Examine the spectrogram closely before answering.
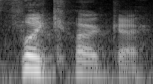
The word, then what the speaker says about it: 福岡: Is the U-O a single syllable, so it's Fukuoka? Fukuoka? Fukuoka? Fufuka? No, that's the botanist character in FF14. It's Fukuoka.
